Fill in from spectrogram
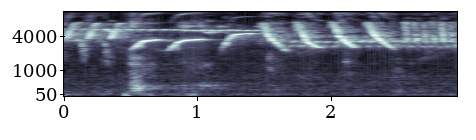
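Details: Excited male canary singing to arouse a female for mating, rising whistled slurs leading into a run of rapid repeated down-swept notes and a buzzy trill.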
